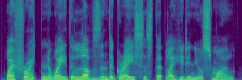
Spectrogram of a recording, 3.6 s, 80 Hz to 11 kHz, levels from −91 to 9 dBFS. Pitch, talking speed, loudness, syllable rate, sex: 240 Hz, 230 wpm, -16 LUFS, 5.6 syllables/s, female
